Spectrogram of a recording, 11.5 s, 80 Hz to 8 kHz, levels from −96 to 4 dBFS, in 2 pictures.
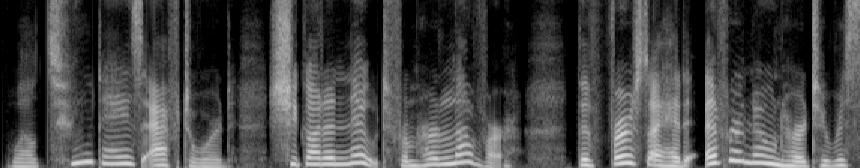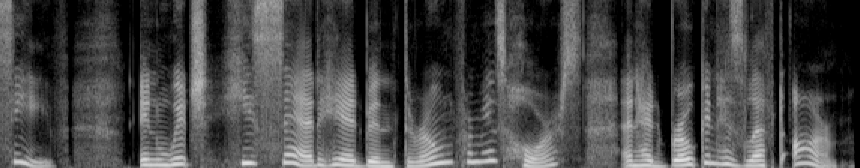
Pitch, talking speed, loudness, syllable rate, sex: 270 Hz, 185 wpm, -18 LUFS, 4.7 syllables/s, female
